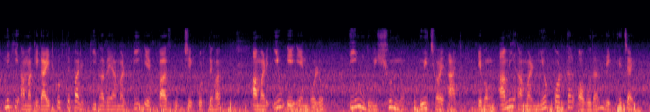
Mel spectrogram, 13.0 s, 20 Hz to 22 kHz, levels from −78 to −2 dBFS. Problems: constant background noise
